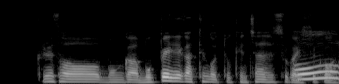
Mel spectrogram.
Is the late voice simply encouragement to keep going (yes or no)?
no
